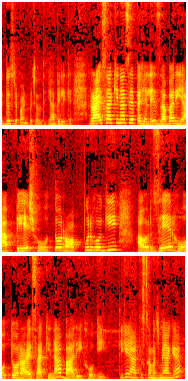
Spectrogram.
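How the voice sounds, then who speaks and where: A woman teaching rules of Quranic letter sounds, explaining patiently and repeating each point, drawing out sound examples slowly. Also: on the high side. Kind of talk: Quran recitation rules lesson.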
